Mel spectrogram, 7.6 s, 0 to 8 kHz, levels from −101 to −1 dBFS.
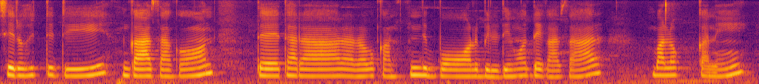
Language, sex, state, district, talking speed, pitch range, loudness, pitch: Chakma, female, Tripura, West Tripura, 110 wpm, 195-220 Hz, -20 LUFS, 205 Hz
